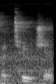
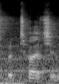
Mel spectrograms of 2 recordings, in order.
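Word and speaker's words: Metuchen: 13 years old and i have pronounced matuchen wrong the entire time it is but touching so thank you for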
